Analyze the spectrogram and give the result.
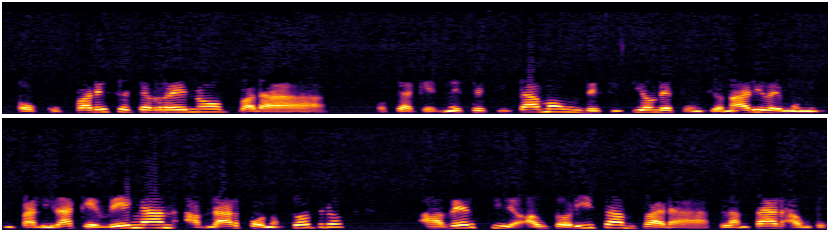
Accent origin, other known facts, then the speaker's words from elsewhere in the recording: Paraguay; now in Argentina; Nosotros somos madre paraguaya, pero tenemos hijos argentinos, tenemos 4 o 5 cada una, hijos argentinos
